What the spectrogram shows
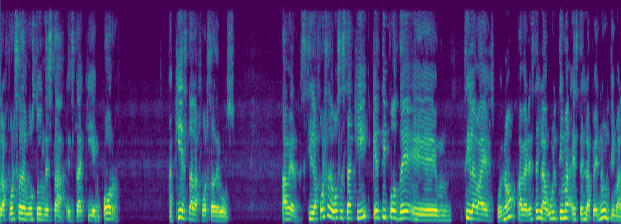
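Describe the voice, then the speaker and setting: A woman teacher giving an online class, patiently repeating words slowly to show where the stress falls and asking the student questions. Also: medium pitch, lo-fi sound. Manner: asks rhetorical questions to the student. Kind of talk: virtual class lesson.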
